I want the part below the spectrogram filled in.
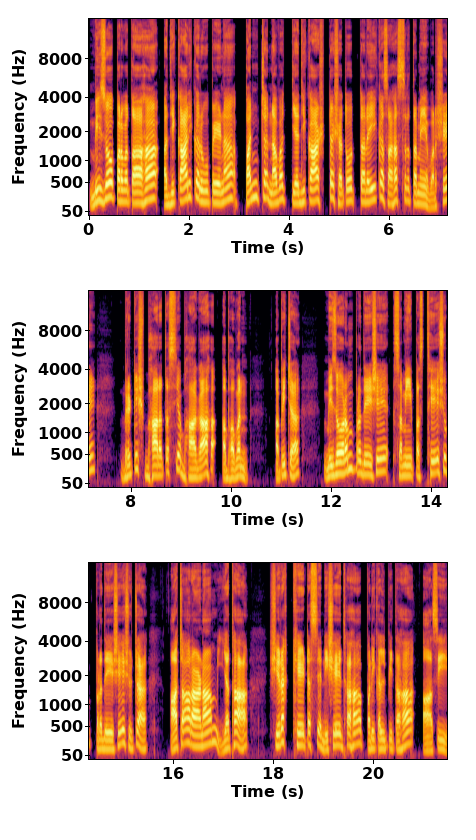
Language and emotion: Sanskrit, neutral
